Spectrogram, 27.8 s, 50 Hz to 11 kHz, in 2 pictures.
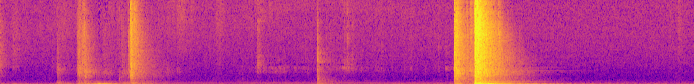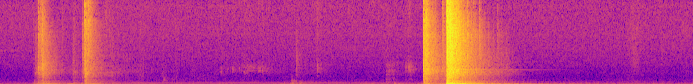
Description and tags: Recorder: Fostex FR-2
Mic(s): 2x Audix SCX-1 O (Omni)
Mic Position(s): about 15cm from L/R walls of a 1.5m wide, but long hallway; 2m away from door; about 1.5m height; 'inside'
Opening and closing of a heavy metal door (with big, heavy security glass inserts) within a long (flat concrete) hallway.
This recording was done on the 'inside', meaning that the door swings towards the mics while opening.
Also see other recording setups of same door within package.
door, metal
